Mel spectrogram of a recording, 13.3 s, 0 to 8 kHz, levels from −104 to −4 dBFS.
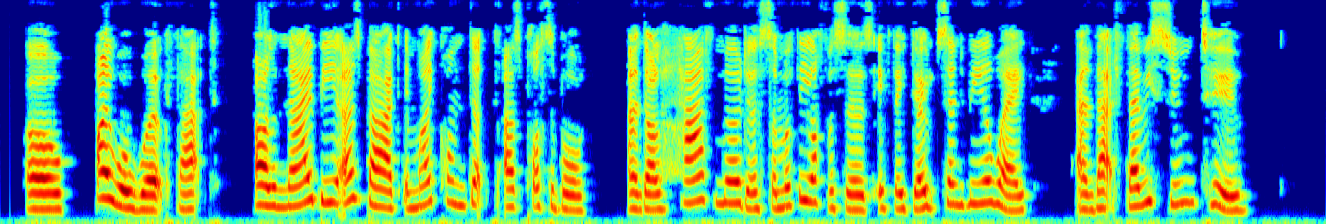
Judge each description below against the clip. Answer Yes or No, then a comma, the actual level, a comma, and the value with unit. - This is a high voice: Yes, high, 240 Hz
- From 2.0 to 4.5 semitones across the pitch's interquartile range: No, wide, 5.5 semitones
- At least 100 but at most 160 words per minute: Yes, average, 155 wpm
